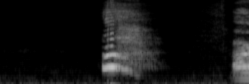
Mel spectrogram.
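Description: A man's short voiced sigh about a second in, falling in pitch and fading out.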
